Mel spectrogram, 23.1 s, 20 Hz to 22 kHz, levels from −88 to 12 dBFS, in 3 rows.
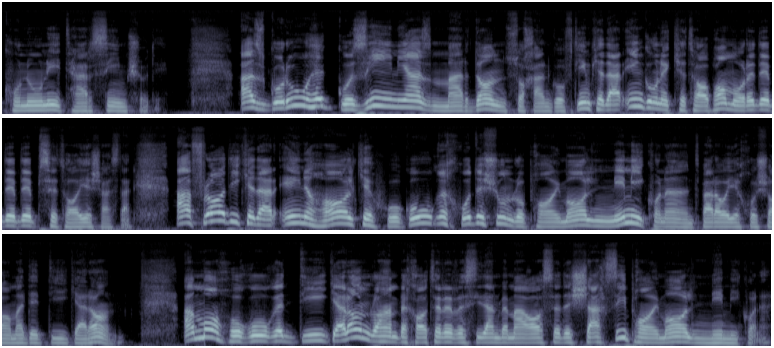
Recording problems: audio stuttering; at 7.5 s

